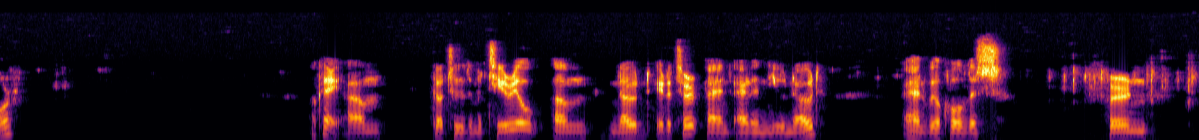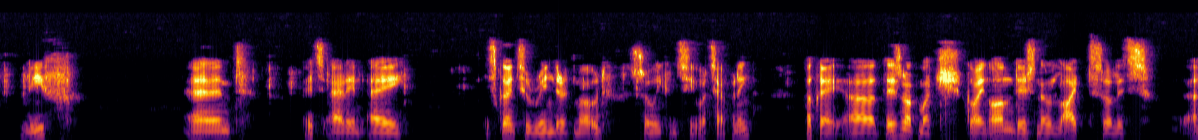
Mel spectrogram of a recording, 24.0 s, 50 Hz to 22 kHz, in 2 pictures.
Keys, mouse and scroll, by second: 0.0 middle click, 0.6 z, 0.8 shift+middle click, 2.5-4.9 drag, 7.8 click, 10.6-12.4 typing, 12.6 Return, 14.2-14.5 scroll up 1, 14.6 shift+middle click, 15.1 click, 15.4 g, 15.6 click, 16.4 middle click, 16.9 shift+middle click, 17.2 scroll up 1, 17.4 shift+middle click, 18.3 shift+z, 19.4 scroll up 1, 19.7 shift+middle click, 20.1-20.6 scroll down 1, 20.6 middle click, 21.8-22.3 scroll up 1, 22.3 middle click.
